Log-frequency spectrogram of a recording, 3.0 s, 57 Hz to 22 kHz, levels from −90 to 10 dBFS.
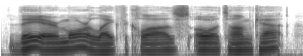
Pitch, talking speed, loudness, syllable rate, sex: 120 Hz, 200 wpm, -15 LUFS, 3.7 syllables/s, male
